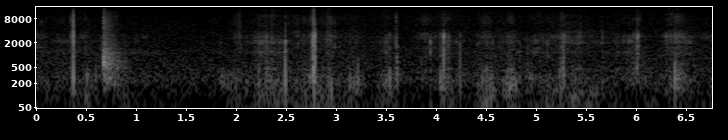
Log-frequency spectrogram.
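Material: Plastic.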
